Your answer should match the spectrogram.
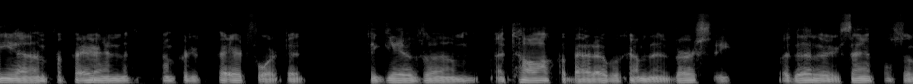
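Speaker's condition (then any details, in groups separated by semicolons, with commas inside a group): Primary progressive multiple sclerosis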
